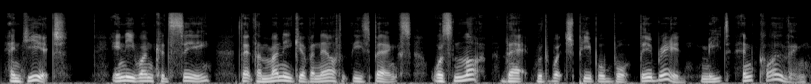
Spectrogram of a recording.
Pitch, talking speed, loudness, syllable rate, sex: 150 Hz, 190 wpm, -17 LUFS, 4.9 syllables/s, male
